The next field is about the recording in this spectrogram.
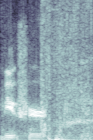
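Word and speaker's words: mutfruit: Mutt fruit. Or what, how do you even pronounce this? Mute fruit or mutt fruit? I said mute fruit. All right. Because it's mutated fruit.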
